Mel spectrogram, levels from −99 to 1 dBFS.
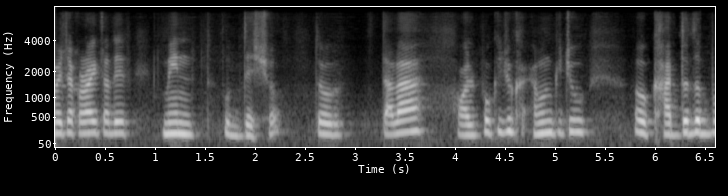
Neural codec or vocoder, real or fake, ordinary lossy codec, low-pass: codec, 16 kHz, about 1 kbps, DyCAST, with the encoder's durations; fake; AAC, 48 kbps; 7.2 kHz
